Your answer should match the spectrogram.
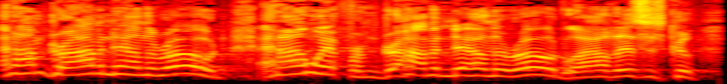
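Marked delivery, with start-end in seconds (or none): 2.9-3.7 laughing wonder. Retold or imitated. Retelling crying in the car.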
